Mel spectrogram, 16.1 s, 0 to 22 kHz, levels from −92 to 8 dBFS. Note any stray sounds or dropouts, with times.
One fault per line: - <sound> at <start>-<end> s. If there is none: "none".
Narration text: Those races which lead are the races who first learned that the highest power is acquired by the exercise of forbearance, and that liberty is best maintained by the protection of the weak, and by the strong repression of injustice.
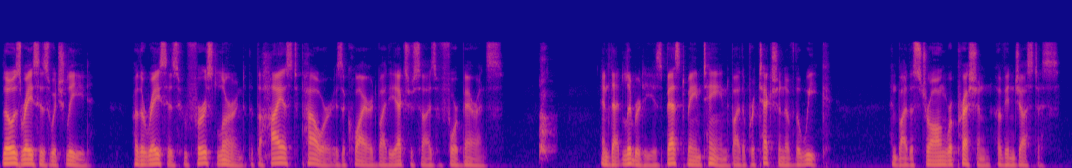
- bark at 8.1-8.4 s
